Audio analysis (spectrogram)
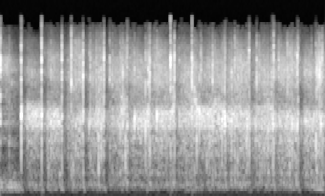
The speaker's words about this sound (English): Mm-hmm. That applause is richly deserved.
